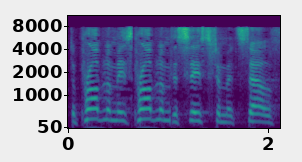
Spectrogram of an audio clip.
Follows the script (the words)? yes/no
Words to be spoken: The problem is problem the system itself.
yes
